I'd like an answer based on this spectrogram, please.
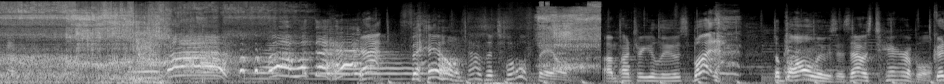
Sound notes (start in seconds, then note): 1.3 screams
